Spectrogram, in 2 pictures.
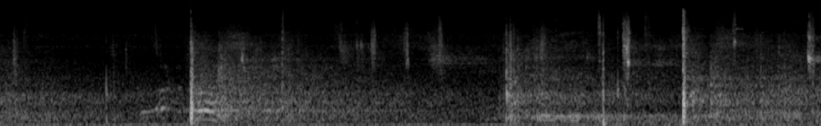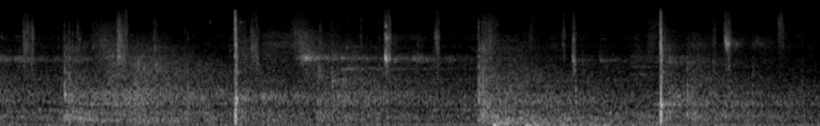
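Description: Tennis rally on an indoor hard court: racket strikes and ball bounces come as sharp hits a second or more apart, the loudest about a second in, echoing in the hall. Short shoe squeaks fall between the hits.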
